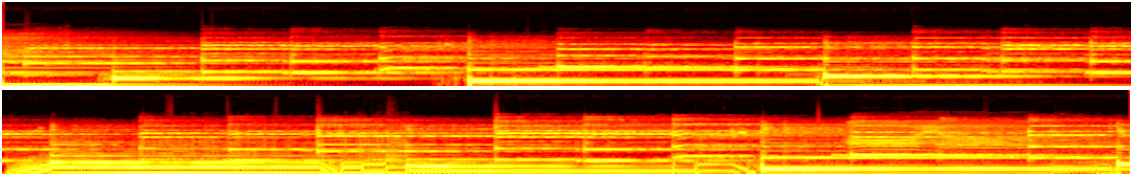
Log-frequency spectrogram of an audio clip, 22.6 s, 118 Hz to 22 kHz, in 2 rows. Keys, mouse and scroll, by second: 3.5 alt+v, 3.8 ctrl+alt+t, 5.7-7.2 alt+drag.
